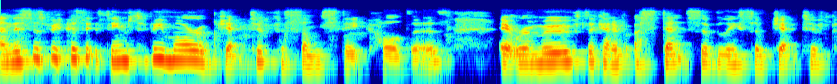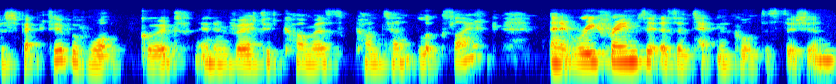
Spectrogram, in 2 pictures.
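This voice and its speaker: A woman with a strong Yorkshire accent speaks at a fairly quick pace and a medium pitch, her tone dark and mellow. She sounds somewhat breathy, with ordinary pitch variation. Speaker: digital strategist and conference speaker. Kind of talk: talk at an online meetup.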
